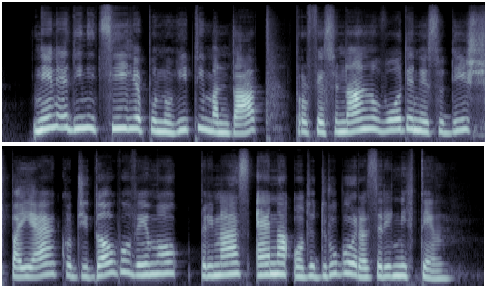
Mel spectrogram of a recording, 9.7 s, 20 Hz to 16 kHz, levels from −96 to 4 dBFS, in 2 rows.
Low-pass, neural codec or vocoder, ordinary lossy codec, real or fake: 14.4 kHz; codec, 32 kHz, 1.9 kbps, SNAC; none; fake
